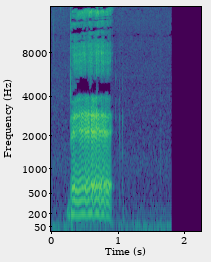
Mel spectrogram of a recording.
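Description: A single loud, wavering sheep bleat rings out for about half a second, followed by a quiet low rumble before falling silent.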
